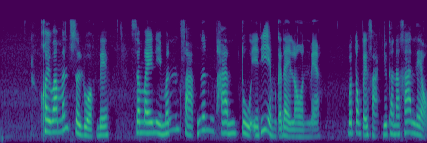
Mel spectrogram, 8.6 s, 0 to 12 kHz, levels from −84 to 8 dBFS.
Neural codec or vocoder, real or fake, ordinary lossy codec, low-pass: none; real; none; 7.2 kHz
